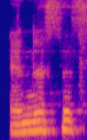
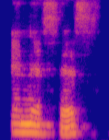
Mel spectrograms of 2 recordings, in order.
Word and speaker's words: NSS: sentence i met an nss volunteer in your school here and not a because when you are pronouncing nss n e n e sound is emanating e sound is coming when we pronounce nss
